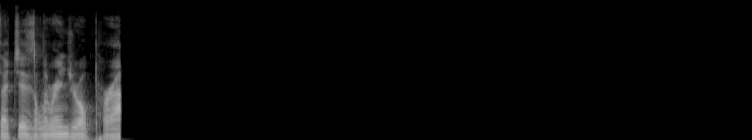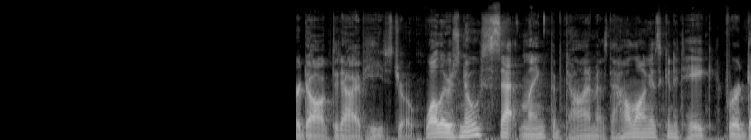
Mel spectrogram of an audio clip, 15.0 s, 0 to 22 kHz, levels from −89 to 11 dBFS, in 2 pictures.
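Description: At 1.20 s, after "as laryngeal", the speech cuts off mid-flow into an audio dropout to silence, returning at 10.49 s with "a dog to die". The 9.28 s gap is silent without room tone, unlike a pause or gate. The input was likely lost while recording continued.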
